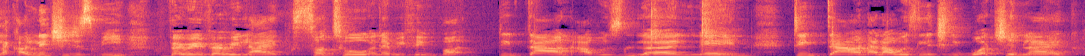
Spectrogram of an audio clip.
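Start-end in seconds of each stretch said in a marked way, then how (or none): none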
